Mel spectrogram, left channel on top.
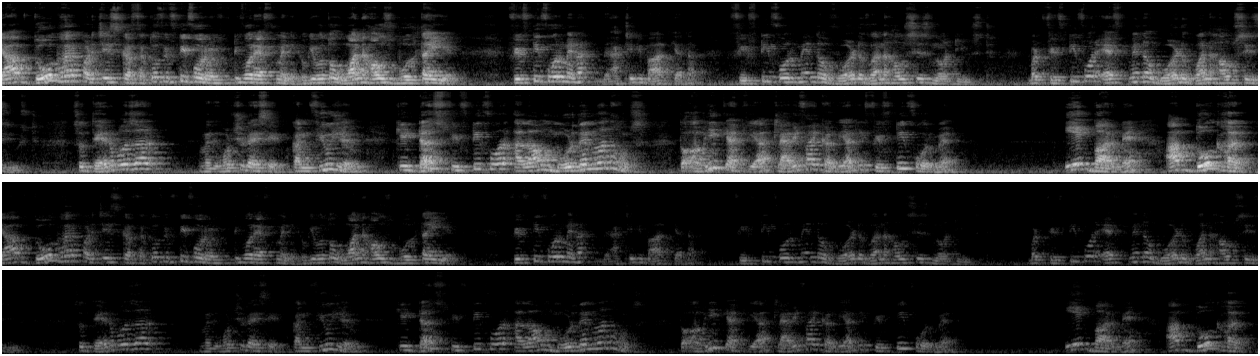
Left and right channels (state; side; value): quieter; right; 16.4 dB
